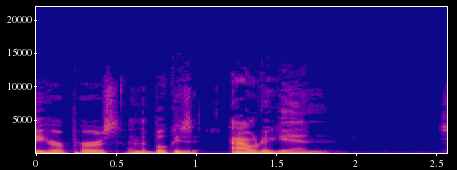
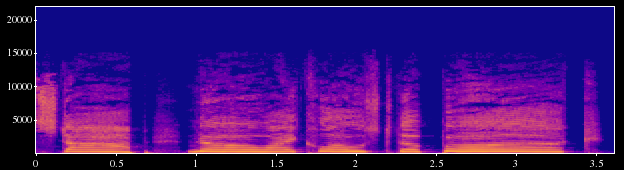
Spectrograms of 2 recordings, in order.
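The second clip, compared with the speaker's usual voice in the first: high-pitched, drawn-out mock scream; 3 dB louder, much slower than usual. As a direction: act out a desperate screamed plea, stretching the end. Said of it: "and she screams out".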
